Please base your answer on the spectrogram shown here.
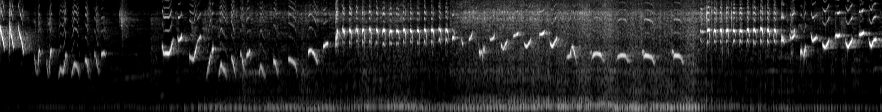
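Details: Caged greater green leafbird, a competition-winning bird from the Palembang area, in a training recording. Rapid, varied whistled notes and chattering phrases, some sharp and rising, over a steady low rumble like passing traffic.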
